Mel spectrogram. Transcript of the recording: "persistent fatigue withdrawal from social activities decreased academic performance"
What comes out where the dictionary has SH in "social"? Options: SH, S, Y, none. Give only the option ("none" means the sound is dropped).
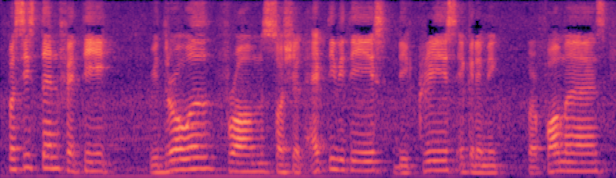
SH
